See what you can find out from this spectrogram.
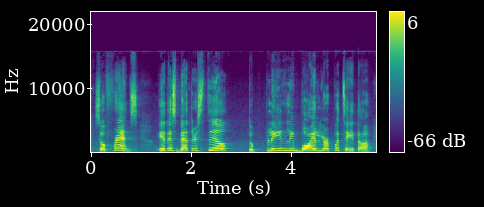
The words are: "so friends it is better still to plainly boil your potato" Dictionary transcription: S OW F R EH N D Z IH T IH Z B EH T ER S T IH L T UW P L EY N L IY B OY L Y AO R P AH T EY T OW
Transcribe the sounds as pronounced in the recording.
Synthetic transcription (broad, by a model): S OW F R EH N D S IH T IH S B EH T ER S T IH L T UW P L EY N L IY B OY L Y AO R P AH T EY T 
